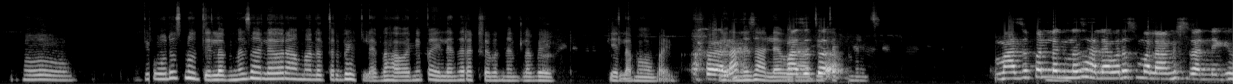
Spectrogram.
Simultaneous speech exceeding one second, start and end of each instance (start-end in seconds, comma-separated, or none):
none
